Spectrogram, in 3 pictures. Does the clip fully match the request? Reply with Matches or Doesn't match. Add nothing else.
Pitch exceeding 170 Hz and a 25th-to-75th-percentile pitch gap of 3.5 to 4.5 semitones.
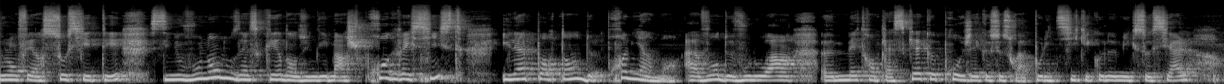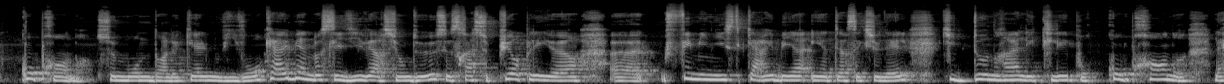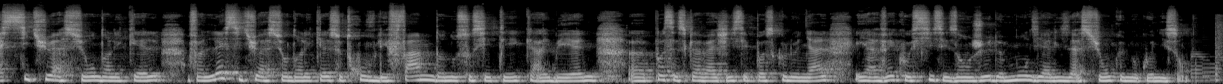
Doesn't match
